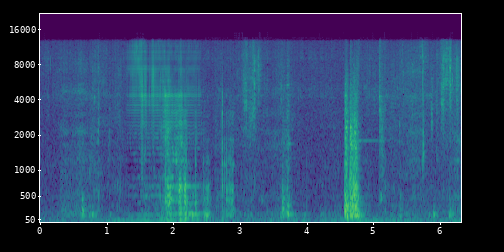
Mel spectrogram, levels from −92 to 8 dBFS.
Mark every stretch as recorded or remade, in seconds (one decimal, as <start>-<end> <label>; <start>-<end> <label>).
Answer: 0.0-1.3 recorded; 1.3-2.4 remade; 2.4-6.3 recorded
